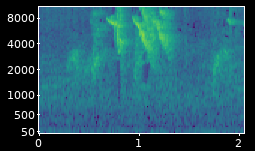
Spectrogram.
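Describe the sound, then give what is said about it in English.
A flock of gregarious birds squabbling, with several overlapping bursts of high, sharp chirps and tweets rising and falling over about two seconds, with no voices. “You know, for birds that are entirely gregarious, they're just the same as any big family. There's the pecking order and the squabbles, and they like that with any food, anything at all.”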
